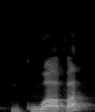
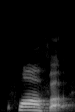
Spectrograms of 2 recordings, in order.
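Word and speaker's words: guava: আমি অনেককে বলতে শুনেছি গুয়াভা, এটা ভুল। সঠিক উচ্চারণ গুয়াভা।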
